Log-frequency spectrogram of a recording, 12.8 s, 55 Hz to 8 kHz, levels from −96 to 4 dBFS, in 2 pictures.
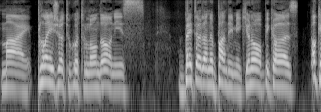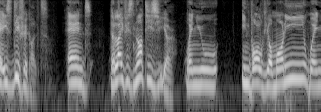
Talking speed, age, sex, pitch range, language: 135 wpm, 30-49, male, 175-225 Hz, English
